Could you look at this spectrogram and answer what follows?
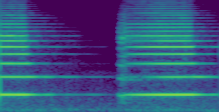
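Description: Two sustained violin notes, bowed only on the A string, sound clear and close, the first fading out before a second long note enters after a brief gap.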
